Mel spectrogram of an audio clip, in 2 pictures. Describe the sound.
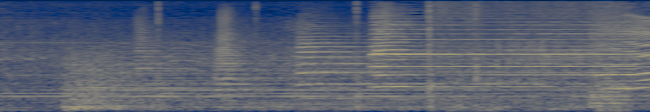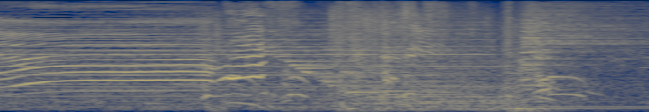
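Cartoon slapstick crash in Pinky and the Brain as Pinky steps on Brain's coattail and Brain trips and falls, a loud smash and thwack amid music and animated character voices.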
